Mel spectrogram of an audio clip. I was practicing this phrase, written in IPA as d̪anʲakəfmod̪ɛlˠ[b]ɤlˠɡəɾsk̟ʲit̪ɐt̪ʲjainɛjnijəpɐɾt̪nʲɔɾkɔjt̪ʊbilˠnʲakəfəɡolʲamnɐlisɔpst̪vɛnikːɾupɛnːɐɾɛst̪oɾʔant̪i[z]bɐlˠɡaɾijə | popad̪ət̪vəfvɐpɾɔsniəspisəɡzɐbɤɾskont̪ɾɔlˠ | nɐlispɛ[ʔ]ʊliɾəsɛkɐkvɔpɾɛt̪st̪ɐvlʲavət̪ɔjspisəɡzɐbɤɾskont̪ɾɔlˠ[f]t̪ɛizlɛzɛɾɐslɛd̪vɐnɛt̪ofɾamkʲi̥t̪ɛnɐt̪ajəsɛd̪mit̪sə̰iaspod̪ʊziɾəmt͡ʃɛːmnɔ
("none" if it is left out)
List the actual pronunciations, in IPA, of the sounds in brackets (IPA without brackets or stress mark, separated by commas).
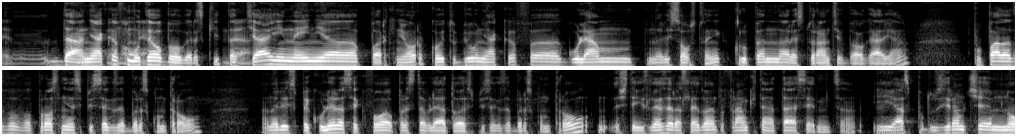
b, v, k, ʃ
